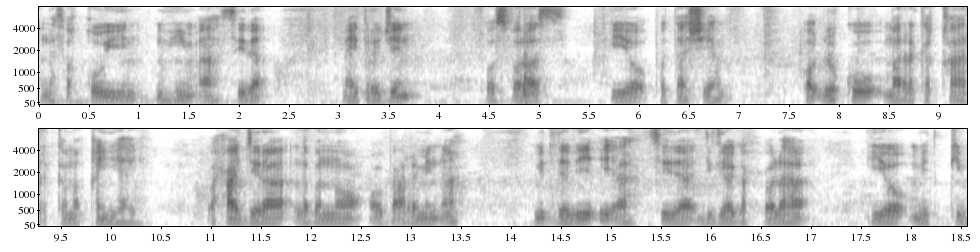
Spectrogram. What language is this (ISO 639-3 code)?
som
